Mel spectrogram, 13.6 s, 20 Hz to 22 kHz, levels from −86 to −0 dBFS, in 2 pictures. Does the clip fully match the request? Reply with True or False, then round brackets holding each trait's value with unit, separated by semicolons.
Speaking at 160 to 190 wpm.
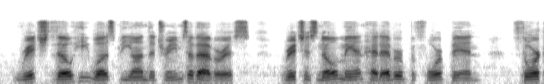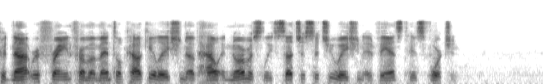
False (150 wpm)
